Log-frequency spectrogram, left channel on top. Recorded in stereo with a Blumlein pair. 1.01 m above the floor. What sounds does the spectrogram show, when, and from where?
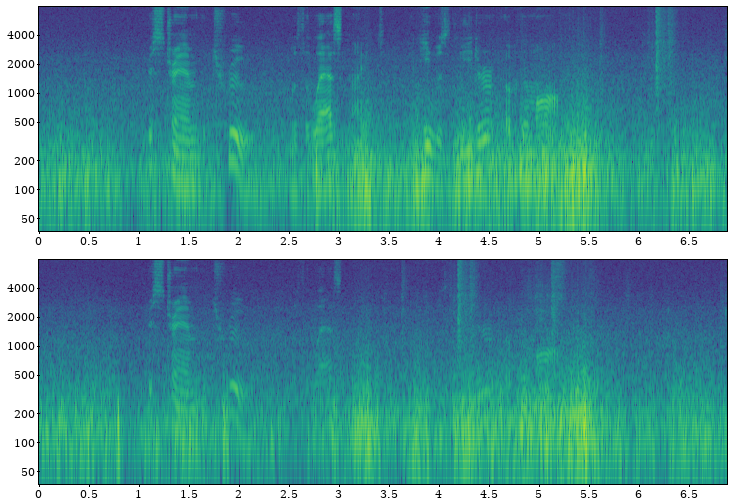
1.1 s a man speaking: 10° left; by 5.3 s 70° left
